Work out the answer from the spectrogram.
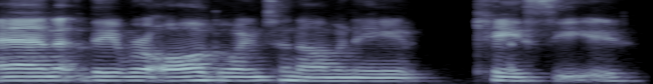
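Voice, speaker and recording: A man's voice: mid-range voice, flat delivery, measured pace, creaky. A man hosting an online game show over a video call, announcing results with an upbeat, giggly manner.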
